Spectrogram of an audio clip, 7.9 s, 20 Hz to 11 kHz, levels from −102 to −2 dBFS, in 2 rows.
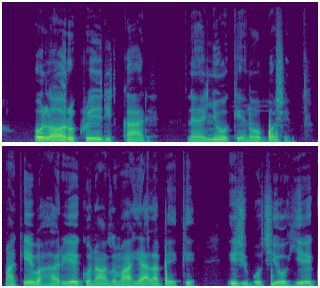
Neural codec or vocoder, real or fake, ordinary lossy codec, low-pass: none; real; none; none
